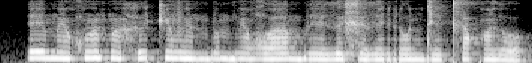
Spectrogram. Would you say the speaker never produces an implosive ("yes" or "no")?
yes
